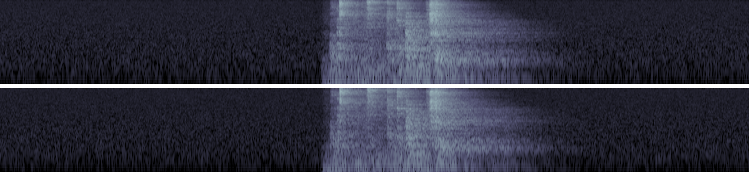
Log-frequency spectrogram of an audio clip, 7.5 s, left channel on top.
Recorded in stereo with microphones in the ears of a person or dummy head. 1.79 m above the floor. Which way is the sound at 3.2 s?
25° left (ahead or behind).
